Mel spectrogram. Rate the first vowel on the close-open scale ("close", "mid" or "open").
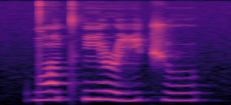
mid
